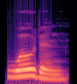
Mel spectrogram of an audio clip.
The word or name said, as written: woden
